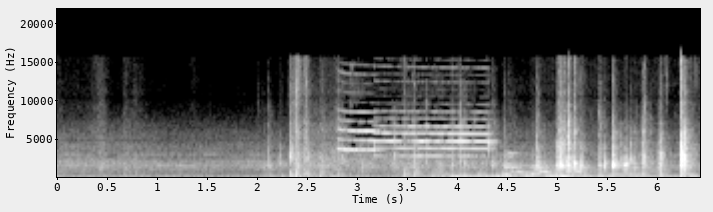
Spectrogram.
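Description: A front door's latch clicks and the door opens, letting in a brief high squeal, children's voices and music from inside the house. A few knocks from the door follow near the end.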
